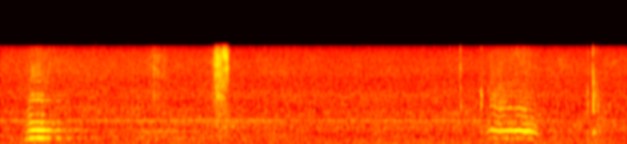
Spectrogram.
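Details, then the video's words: Honey bees working flowers in a back garden by day: two distinct low humming fly-bys, one near the start and a longer one near the end, with harmonic overtones, plus a short rustling burst between them over soft background noise. "Honey Bees Working"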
